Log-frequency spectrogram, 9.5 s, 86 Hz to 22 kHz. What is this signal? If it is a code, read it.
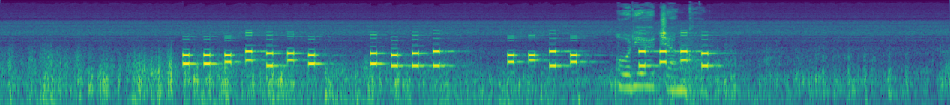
DTMF, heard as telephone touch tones, dialled by machine, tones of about 60 ms, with room echo. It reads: 447#204 5123 7*37 39#2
